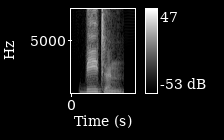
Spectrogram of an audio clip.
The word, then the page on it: beaten: Indian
